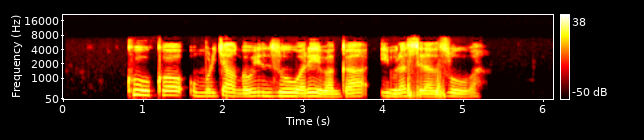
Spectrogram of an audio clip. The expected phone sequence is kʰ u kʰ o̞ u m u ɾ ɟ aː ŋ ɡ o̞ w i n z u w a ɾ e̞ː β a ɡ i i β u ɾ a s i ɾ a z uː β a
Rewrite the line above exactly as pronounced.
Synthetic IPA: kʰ u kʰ o̞ u m u ɾ ɟ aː ŋ ɡ o̞ w i n z u w a ɾ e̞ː β a ɡ a i β u ɾ a s i ɾ a z uː β a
